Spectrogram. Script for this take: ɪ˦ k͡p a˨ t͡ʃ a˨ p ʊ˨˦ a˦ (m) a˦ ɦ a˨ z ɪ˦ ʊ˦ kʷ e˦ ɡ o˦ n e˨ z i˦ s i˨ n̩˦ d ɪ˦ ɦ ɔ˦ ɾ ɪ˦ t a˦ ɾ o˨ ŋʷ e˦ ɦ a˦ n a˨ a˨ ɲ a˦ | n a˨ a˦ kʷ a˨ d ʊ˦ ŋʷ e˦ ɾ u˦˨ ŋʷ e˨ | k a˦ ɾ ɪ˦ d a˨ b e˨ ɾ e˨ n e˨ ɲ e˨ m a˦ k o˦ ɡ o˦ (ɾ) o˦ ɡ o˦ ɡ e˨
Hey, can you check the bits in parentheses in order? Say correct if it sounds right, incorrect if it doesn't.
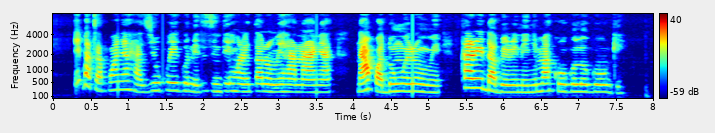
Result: incorrect: ɲ, incorrect: l

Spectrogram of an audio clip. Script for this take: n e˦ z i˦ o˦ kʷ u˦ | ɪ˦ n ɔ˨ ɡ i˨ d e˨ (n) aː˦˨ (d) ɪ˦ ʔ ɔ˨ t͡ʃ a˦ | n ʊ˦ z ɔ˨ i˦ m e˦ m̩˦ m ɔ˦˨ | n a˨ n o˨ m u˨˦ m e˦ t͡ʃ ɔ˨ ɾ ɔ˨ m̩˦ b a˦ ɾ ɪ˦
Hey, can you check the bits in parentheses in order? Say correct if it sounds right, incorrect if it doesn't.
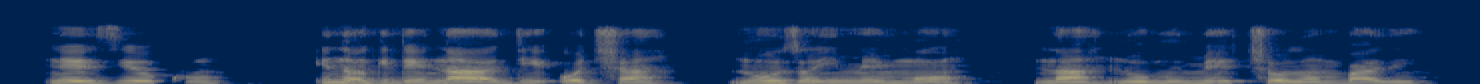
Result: correct, correct

